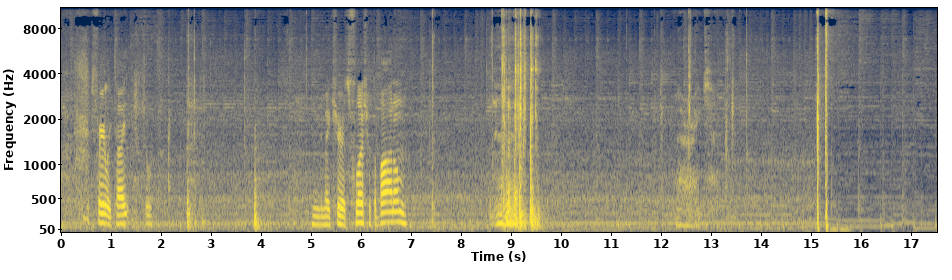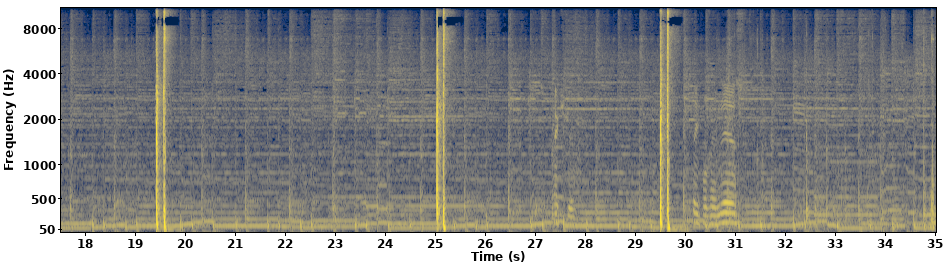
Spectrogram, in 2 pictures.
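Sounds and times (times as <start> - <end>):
pneumatic stapler firing: 15.1 - 15.6, 19.4 - 19.8, 25.0 - 25.4, 29.5 - 29.9.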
